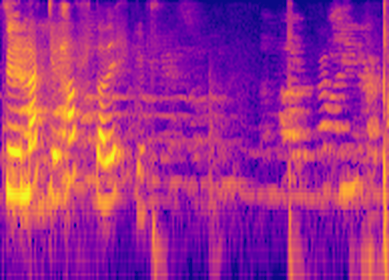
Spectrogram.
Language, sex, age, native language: Icelandic, female, 9, Icelandic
